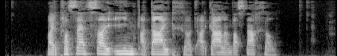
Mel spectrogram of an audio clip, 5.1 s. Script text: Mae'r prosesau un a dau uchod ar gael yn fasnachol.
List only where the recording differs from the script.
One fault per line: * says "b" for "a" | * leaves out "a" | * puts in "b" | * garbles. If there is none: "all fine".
all fine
